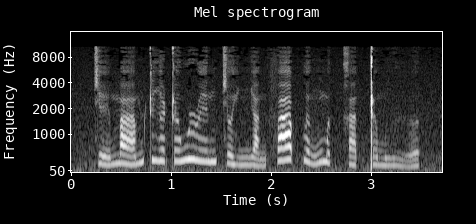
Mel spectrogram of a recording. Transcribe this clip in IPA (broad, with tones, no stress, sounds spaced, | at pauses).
c e˨˩˨ m aː˨˩˦ m ʈ i˧ ə̯ ʈ ə˧˥ w ɹ e˧ n c ə˨˩ j ɲ a˨˩˨ n f aː˦˥ p̚ l ə˨˩˦ ŋ m ə˨˩ k̚ x a˨˩ t̚ ʈ ə˨˩ m v ɨ˨˩˨ ə̯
